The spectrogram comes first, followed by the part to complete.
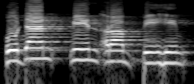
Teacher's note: nih dibacanya kesini NY melebur masuk ke m hoedam tuh ya Bunyi n-nya berubah jadi m melebur melebur masuk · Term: Idgham Bighunnah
